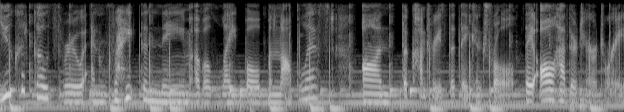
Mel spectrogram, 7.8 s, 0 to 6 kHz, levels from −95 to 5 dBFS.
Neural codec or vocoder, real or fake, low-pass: none; real; 5.4 kHz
